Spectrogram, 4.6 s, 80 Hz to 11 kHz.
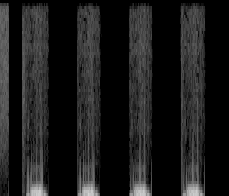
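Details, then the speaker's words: Harsh diamond-shaped systolic murmur of aortic stenosis, four beats at about 58 a minute, heard at the second right intercostal space. "the murmur of aortic stenosis will on occasion be audible at the cardiac apex with a change in pitch the gallivardian phenomenon despite this increase in pitch this murmur retains its characteristic diamond shape"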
